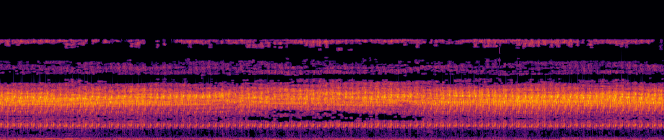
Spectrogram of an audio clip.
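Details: Katydid calling loudly at night while insects are hunted: a dense, continuous high-pitched buzzing trill, strongest very high with a second band lower down, steady and unbroken throughout.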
